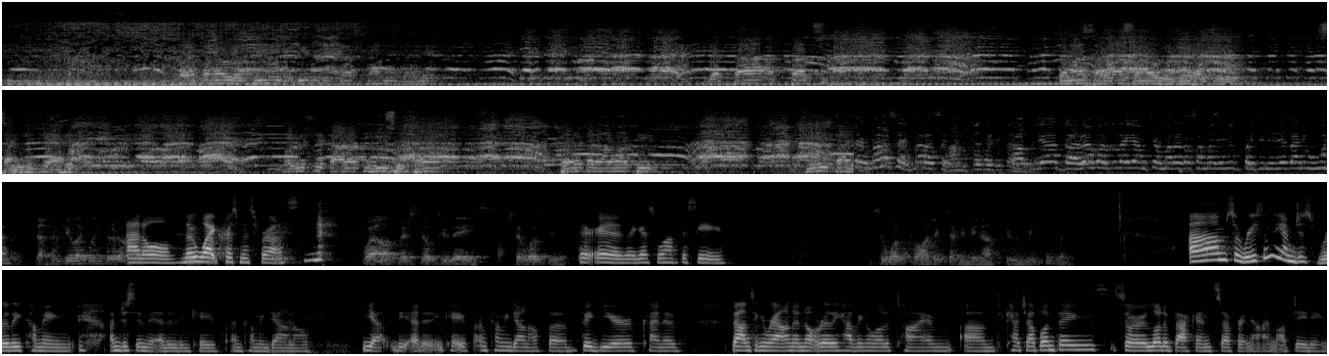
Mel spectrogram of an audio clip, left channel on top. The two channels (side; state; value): both; different; correlation 0.00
